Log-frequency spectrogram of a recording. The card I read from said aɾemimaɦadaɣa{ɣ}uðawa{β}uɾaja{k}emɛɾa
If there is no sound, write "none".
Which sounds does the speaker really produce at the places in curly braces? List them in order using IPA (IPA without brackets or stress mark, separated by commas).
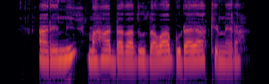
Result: ð, b, k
